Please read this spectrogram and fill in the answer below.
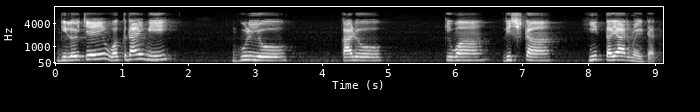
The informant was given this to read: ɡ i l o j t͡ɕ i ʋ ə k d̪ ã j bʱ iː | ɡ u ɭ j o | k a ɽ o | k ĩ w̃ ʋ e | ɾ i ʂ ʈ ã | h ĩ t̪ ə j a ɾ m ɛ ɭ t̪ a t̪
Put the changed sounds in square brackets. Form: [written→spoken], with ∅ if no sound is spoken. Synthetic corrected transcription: ɡ i l o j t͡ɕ [i→e] ʋ ə k d̪ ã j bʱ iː | ɡ u ɭ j o | k a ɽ o | k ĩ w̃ ʋ [e→a] | ɾ i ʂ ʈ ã | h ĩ t̪ ə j a ɾ m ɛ ɭ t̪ a t̪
